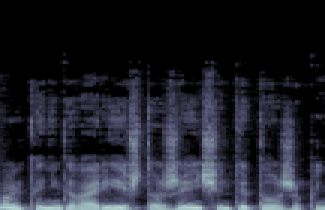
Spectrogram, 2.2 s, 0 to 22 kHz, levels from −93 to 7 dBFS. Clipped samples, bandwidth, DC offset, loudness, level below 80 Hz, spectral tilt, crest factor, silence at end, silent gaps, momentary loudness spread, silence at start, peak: under 0.1%; 13 kHz; under 0.1%; -21 LUFS; -70 dBFS; -6 dB/octave; 12 dB; 0 s; none; 4 LU; 0 s; -8 dBFS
